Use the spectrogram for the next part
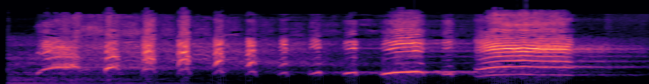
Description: Chucky Laugh sound effects free download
